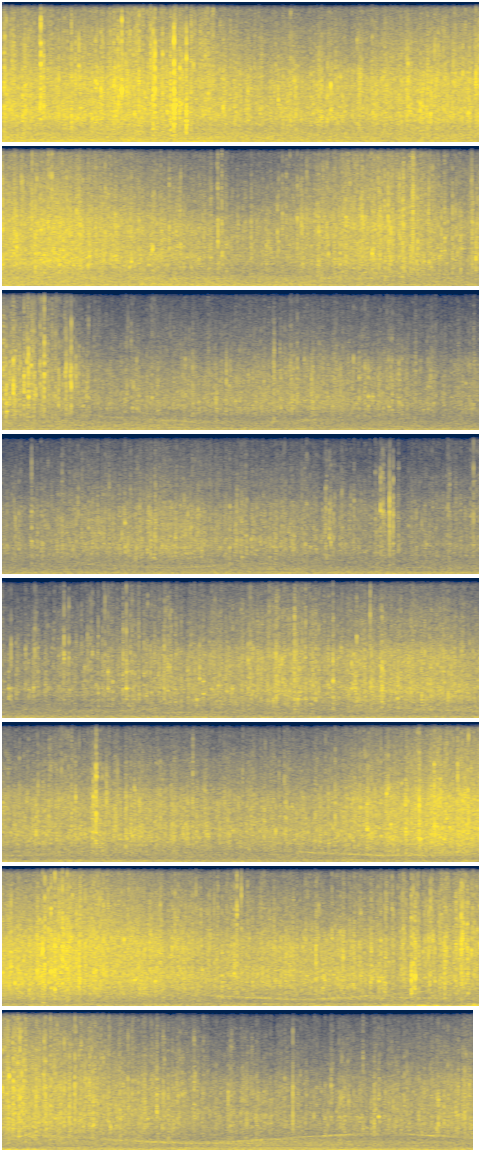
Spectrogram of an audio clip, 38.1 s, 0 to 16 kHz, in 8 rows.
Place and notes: Varšavská, Vinohrady, Czechia - Leaves skittering in the wind
An eddy of wind formed at a street corner in Vinohrady (Prague) sets the dry leaves collected there into a phantom dervish.
4 March 2019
